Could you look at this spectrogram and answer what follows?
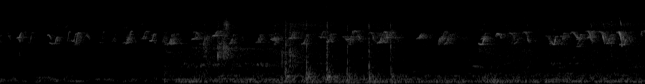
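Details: Pet chicken chicks, newly added with a hen, peep shrilly and continuously; short high notes pile up while a brief sharp knock and some rustling clatter cut through in the middle.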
